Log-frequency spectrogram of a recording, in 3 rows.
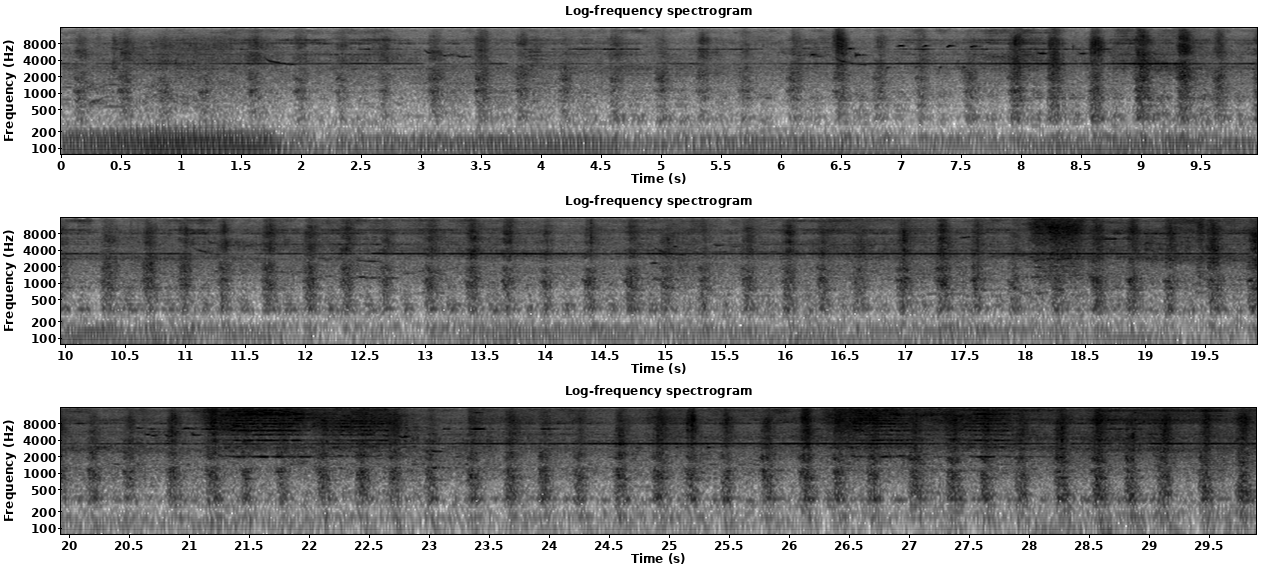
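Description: Jeddo Coal Co. No. 85 steam locomotive working toward the listener: a steady, even beat of exhaust chuffs with hissing steam, getting louder near the end as it draws close.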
